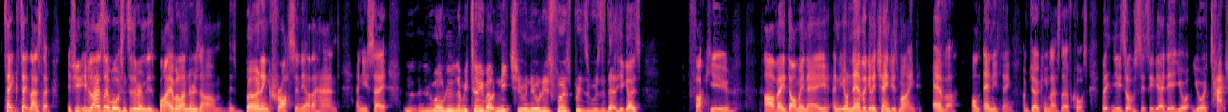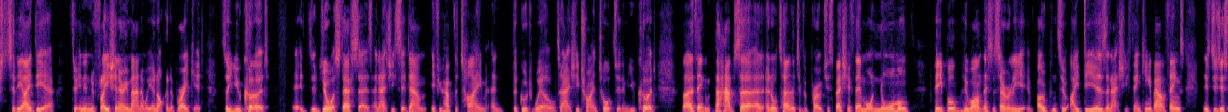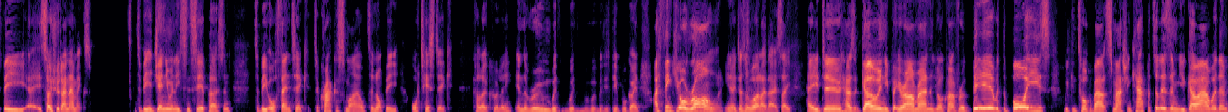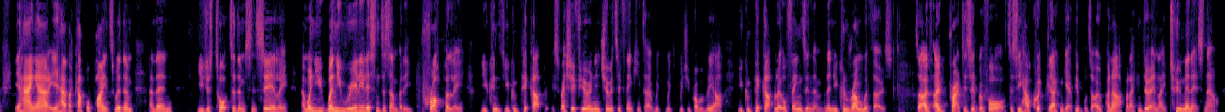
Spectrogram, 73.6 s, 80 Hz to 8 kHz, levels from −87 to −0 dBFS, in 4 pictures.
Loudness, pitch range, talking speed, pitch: -23 LUFS, 135-180 Hz, 250 wpm, 150 Hz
